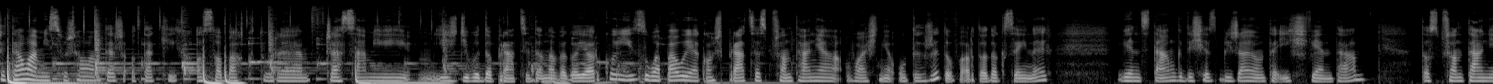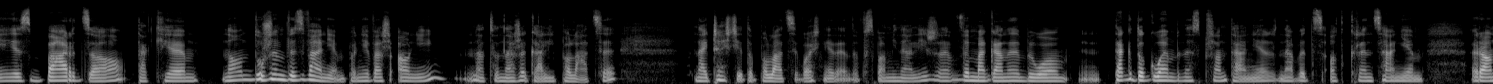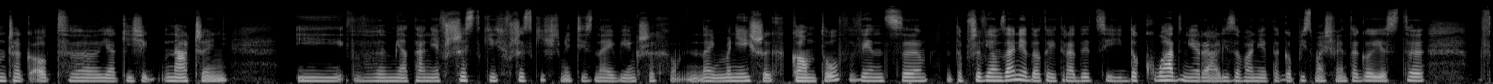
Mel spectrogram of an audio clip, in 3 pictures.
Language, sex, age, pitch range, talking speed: Polish, female, 50-69, 155-180 Hz, 115 wpm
